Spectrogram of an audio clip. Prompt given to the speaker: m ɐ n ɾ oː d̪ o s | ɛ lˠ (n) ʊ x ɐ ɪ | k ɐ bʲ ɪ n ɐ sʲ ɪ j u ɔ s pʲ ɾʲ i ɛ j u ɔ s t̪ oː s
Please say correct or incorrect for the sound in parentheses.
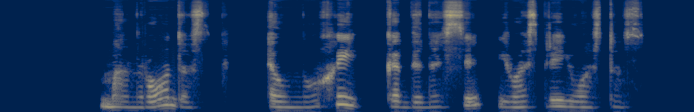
correct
